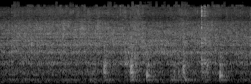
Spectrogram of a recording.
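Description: Fresh coriander being roasted in a pan for chutney, giving a soft continuous frying hiss with a few light stirring scrapes and one sharp clink near the end, without speech.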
